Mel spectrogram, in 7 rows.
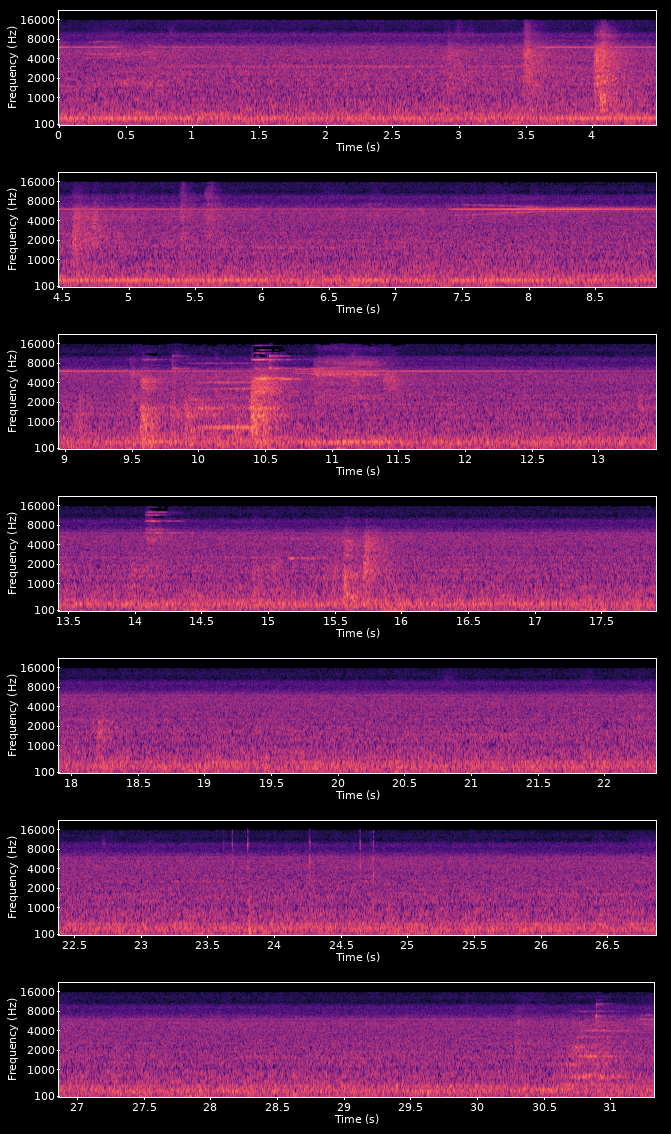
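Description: Doosan Puma 2600 CNC lathe running with a steady machine hum and a constant low tone. The hum is broken by a few short knocks, about four seconds in, twice around ten seconds and again near sixteen seconds, as the tool turret moves and indexes.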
